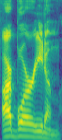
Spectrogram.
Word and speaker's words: Arboretum: The way the Dallas Arboretum is pronounced is Arboretum.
